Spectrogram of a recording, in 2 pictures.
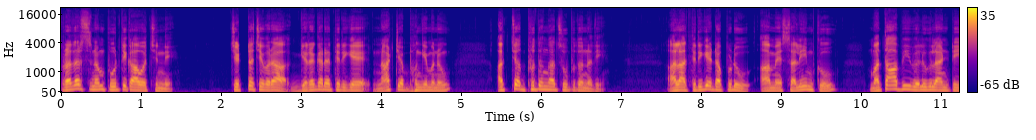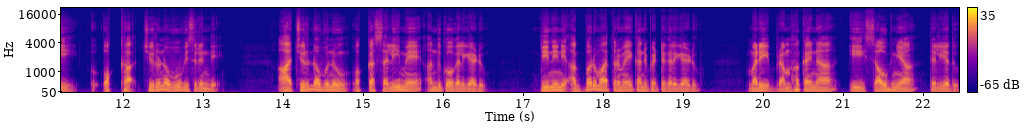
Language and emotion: Telugu, neutral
